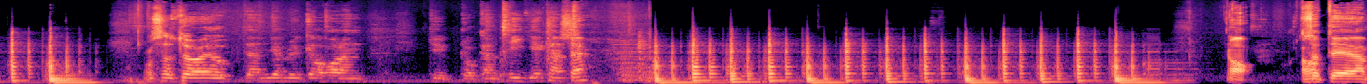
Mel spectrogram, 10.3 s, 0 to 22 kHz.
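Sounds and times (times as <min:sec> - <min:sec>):
electric guitar picked notes through a reverb or delay effect: 0:00.0 - 0:00.9, 0:04.6 - 0:09.0
speech: 0:01.1 - 0:05.7, 0:09.2 - 0:10.2.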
